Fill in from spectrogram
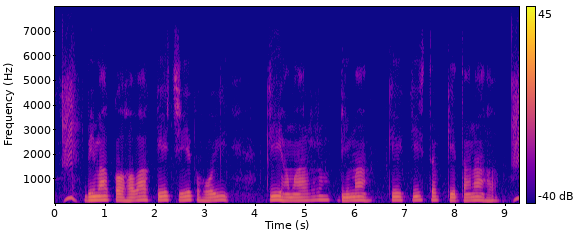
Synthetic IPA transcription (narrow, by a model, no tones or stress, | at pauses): bimakɔɦəwaket͡ʃekɦoi | kiɦəmaɾbima | kekist̪əkket̪ənaɦɛ̰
